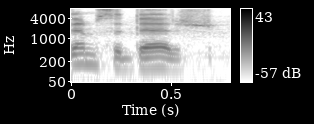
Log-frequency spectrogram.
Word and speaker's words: Msurdej: Is it Msurdej or is it Msurdej? It's Polish, so It it's is silent Msurdej.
